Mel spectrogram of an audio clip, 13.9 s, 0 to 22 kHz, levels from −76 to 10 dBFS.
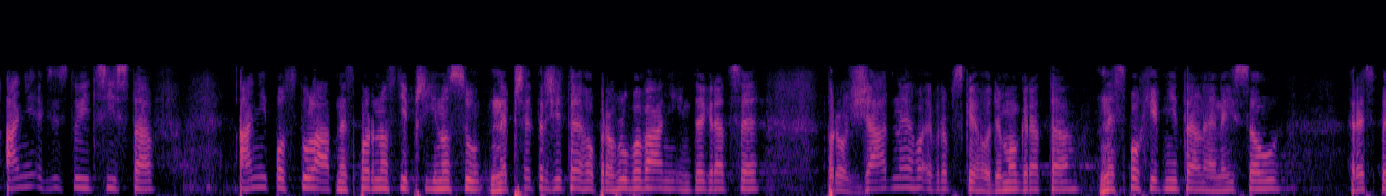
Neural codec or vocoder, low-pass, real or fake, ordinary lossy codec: none; 5.4 kHz; real; Opus, 24 kbps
